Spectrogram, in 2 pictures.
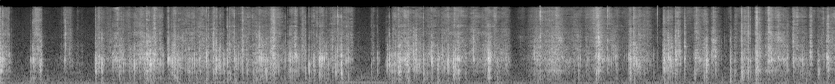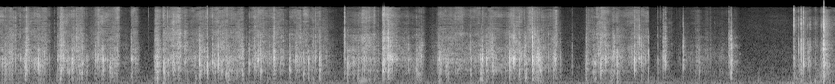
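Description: A plastic spoon scrapes and stirs thick cream in a plastic tray.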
